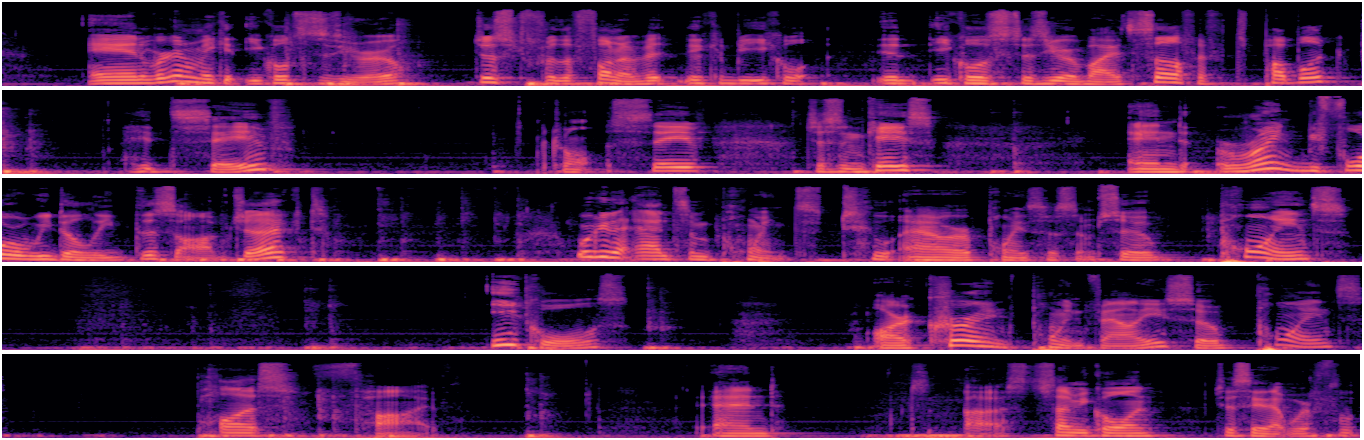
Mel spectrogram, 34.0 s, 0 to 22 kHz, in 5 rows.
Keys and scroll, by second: 6.7 ctrl+s, 11.6 Return, 14.0 BackSpace, 17.0 Up, 19.3 Up, 21.2 Down, 21.8 Return, 26.6 Return.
